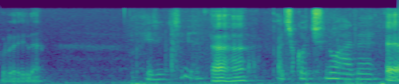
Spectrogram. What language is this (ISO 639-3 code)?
por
